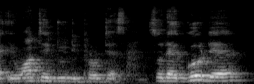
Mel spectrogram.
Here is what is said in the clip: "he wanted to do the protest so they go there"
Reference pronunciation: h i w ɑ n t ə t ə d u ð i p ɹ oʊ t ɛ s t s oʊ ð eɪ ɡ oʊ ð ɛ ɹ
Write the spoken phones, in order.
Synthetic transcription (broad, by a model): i w ɑ n t ə d u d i p ɹ oʊ t ɛ s t s oʊ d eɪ ɡ oʊ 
